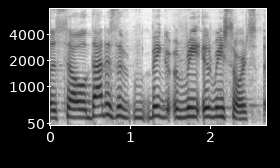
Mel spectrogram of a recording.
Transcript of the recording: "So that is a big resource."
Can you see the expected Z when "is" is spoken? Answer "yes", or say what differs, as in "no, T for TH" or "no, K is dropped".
yes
